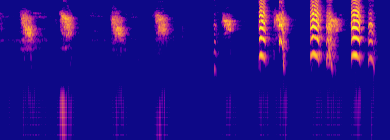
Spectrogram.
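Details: Baby chicks, colourful domestic chicks kept indoors under heat, giving high chirps: soft short peeps at first, then loud, clear, harmonic-rich cheeps in quick uneven bursts, in a small quiet room.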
